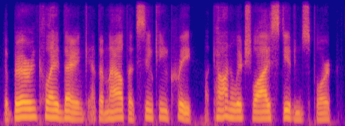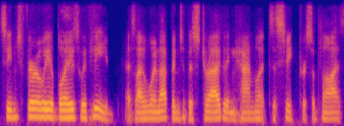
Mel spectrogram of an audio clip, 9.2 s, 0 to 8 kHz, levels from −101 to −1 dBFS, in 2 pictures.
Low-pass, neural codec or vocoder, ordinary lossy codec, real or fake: 7.2 kHz; codec, 16 kHz, 0.5 kbps, FreqCodec, larger model; Opus, 24 kbps; fake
